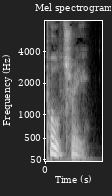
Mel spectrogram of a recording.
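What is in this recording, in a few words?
"paltry", British English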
